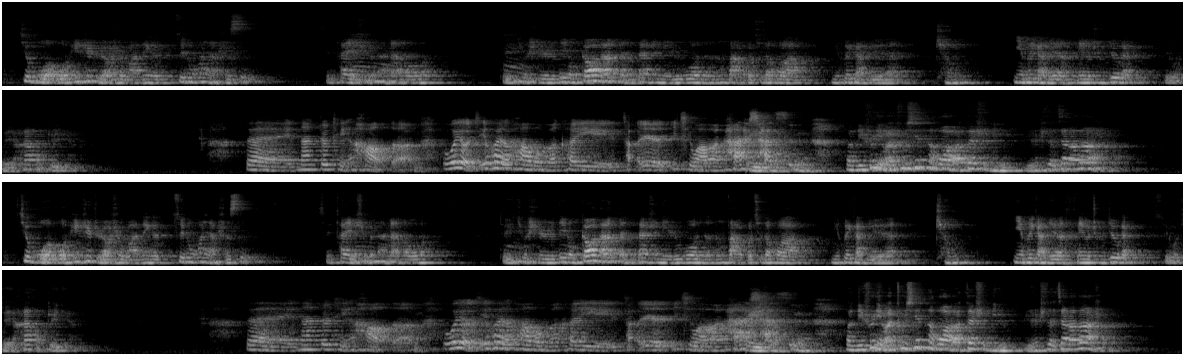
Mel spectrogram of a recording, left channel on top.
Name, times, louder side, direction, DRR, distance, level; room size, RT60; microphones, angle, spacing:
voice 1, 0.2-2.5 3.2-4.3 5.0-9.0 9.3-9.6 10.1-12.5 19.2-19.9 20.2-22.9, right 1 dB, 40° right, 4 dB, 0.8 m, -30 dB
voice 2, 3.5-4.1 5.0-5.3 13.9-20.1, left 2 dB, 50° left, 3 dB, 1.1 m, -31 dB
6.6 x 5.5 x 4.5 m, 0.86 s
head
